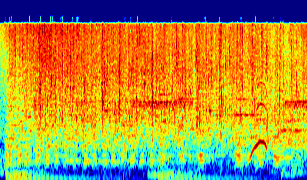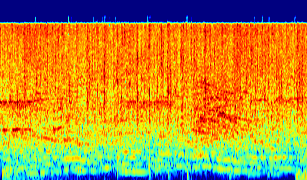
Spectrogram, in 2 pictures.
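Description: TV lecture-show audience welcoming biologist and Tsinghua University professor Yan Ning: sustained, dense applause from a large studio crowd, with music and other sounds over it.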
